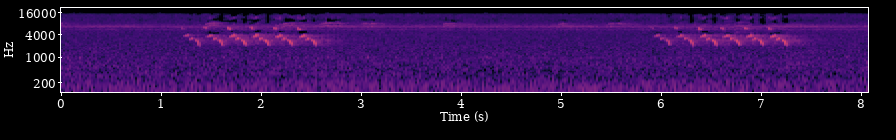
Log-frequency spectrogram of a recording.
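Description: A songbird sings two short songs about four seconds apart, each a quick run of about six repeated, downward-slurred whistled notes lasting just over a second.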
